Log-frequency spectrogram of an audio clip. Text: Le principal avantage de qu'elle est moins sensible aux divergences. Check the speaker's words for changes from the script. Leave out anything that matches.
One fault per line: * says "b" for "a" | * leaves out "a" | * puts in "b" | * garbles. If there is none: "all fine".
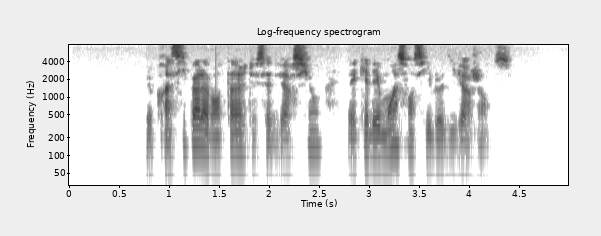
* puts in "cette version est"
